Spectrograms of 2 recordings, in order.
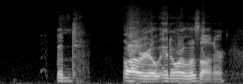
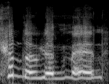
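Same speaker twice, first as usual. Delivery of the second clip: put-on high, slow old lady greeting; sweet granny saying hello; 12 semitones higher, 4 dB louder, slower than usual. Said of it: "I can't do an old lady voice".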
